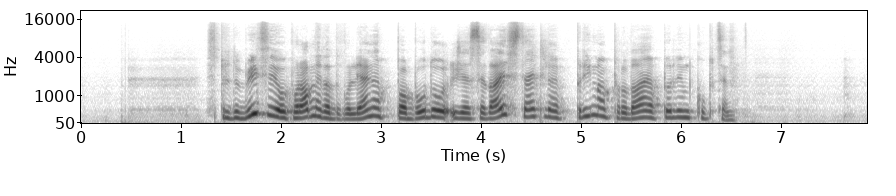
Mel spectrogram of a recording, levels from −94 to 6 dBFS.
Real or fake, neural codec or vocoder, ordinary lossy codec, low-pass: fake; autoencoder, 48 kHz, 32 numbers a frame, DAC-VAE, trained on Japanese speech; none; 14.4 kHz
